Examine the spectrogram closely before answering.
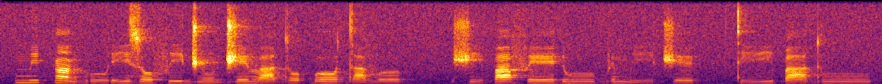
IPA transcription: m i˦ k ã˦˨ ɡ͡b uː˨ ɾ iː˦ z o˦ f i˦ d͡ʒ ũ˨ d͡ʒ e˦ β a˨ d o˦ ɓ oː˦ d a˨ v ʊ˦ | ʃ i˨ p a˦ f eː˦ ɗ uː˦ b ɪ˦ m iː˨ t͡ʃ ɪ˦ | t iː˨˦ ɓ a˨ d uː˦

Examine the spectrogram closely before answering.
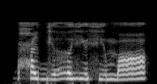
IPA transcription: ħ i bʲ ə ɦ ə vʲ ə˞ fʲ ʊ m ɑ

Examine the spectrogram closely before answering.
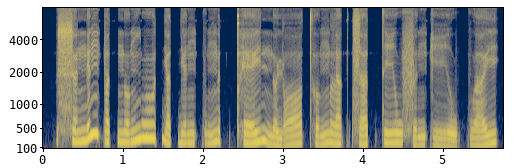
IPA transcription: s ɵ˨˧ n ɪ˥ ŋ p ɐ˨ t̚ n̪ ʊ˨˥ ŋ w uː˥ t̚ j ɐ˨ t̚ j ɪ˨˧ ŋ kʷ ɪ˨˥ ŋ ɵ˨˥ t̚ pʰ e˨˥ j n̪ ɵ˨˩ ɥ ɔː˨˥ t̪ʰ ʊ˨˥ ŋ l ɐ˨˥ k̚ t͡s ɐ˨˥ t̚ t̪ iː˧ w f ɪ˨ ŋ k iː˨˩ w kʷ ɐ˨˥ j

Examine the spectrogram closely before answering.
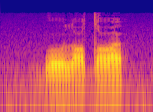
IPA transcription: ɡ͡b o l u dˤ ɐ

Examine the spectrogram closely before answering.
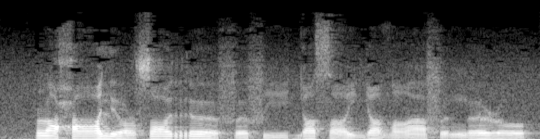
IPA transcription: ɭ ɑ˦˨ ħ ɑː˦ lʲ oː˨ ɭ sˤ ɵː˦ r ɵː˦˨ f ɵ˨˦ f iː˨ ɠ i˦ sˤ iː˨ ʎ i˦˨ ðˤ aː˨ f ɵ˨ ŋ ɵː˦ ɭ o˦

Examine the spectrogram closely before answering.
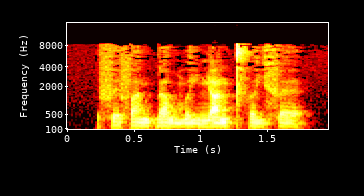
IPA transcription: f e̤˨˩ f a̤˨˩ n ɗ a̤˨˩ w m ə̤˨˩ j ɲ a˨˦ n t̪ʰ ə̤˨˩ j f ɛ̤˨˩

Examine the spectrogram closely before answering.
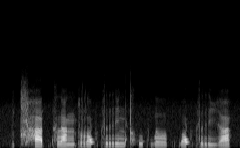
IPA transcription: t͡ɕʰ a˨˩ t̚ k l a˩˦ ŋ p r ɔ˨˩ ʔ k r i˧ n kʰ u˨˩ k̚ l ɤː˨˩ k̚ p ɔ˥˩ ʔ k r i˩˦ a̯

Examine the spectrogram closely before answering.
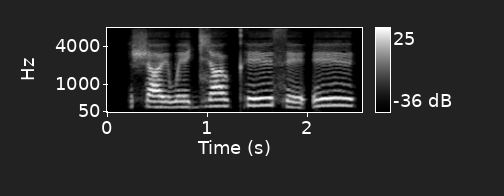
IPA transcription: ʃ a˨ ɪ̯ w e˨ d͡ʑ a˦ ʊ̯ kʰ e˦ ɪ̯ sʰ e˨ ʔ e˦ ɪ̯

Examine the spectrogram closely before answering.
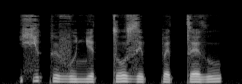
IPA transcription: ç ə k ʏ v o ʎ ɛ tː o z e pː ɛ tː ɛ ð u

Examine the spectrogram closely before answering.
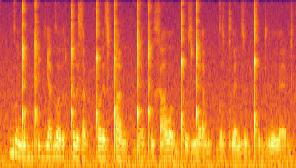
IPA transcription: ɡ u ŋ͡ǃ i ɡ ǃʼ i ɡ ʎ a ɡ o r ǃ ɯ z a kʷ ǃ o ɾ ɯ z ǃ a ŋʷ i kʷ ɡ͡ǃ ɛ ǃʼ ɯ x a lˠ u ɡ ǃʼ u z ŋ͡ǃ ɛ ɾ a ɡʷ ɛ kʷ ɡ o z kʷʼ ɛ n z u ɡ ǃʰ u ɡ r u l ɛ ɡ

